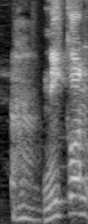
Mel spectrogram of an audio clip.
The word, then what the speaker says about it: Nikon: Nikon ya, bacanya Nikon.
